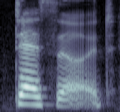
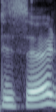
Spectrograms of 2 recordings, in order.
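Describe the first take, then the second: First: The stress is on the first syllable. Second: The stress is on the second syllable. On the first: The speaker calls it right. "Here the stress is on the first syllable" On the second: The speaker calls it wrong. "We do not call it desert"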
